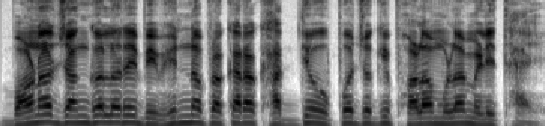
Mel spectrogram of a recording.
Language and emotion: Odia, neutral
